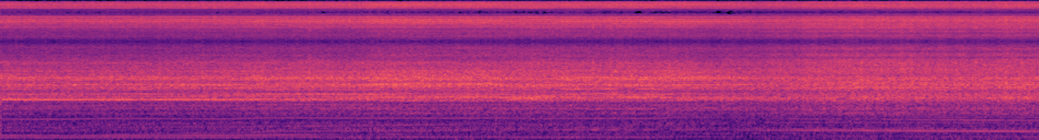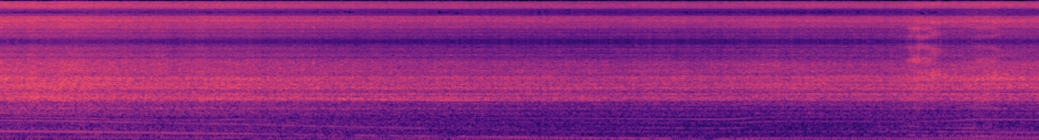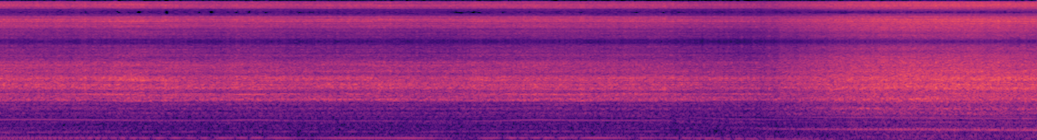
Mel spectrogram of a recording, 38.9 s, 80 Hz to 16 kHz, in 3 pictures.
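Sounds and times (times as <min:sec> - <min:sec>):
snowmobile engine running: 0:00.0 - 0:38.9.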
